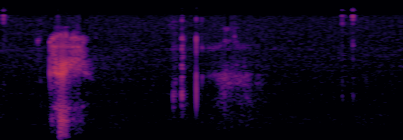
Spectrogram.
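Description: A few faint computer mouse clicks on a near-silent line: a quick pair about two seconds in and two lighter ones near the end.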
